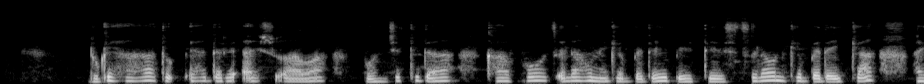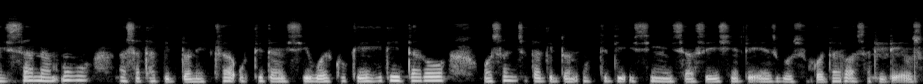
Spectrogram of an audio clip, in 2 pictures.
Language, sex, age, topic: Gamo, male, 25-35, government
